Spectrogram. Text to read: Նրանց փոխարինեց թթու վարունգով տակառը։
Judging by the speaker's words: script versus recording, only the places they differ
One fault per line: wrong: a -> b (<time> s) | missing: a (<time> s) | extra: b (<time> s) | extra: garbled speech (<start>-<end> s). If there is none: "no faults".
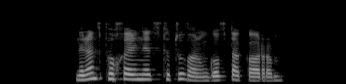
no faults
